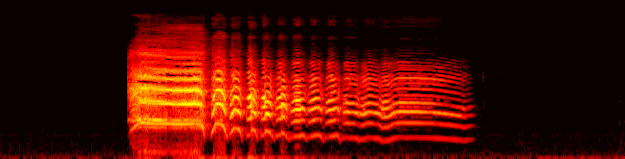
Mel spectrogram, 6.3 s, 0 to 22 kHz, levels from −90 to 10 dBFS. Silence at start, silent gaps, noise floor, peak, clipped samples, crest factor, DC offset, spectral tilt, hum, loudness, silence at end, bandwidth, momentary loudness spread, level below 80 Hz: 1.3 s; none; -75 dBFS; -2 dBFS; under 0.1%; 20 dB; under 0.1%; 2 dB/octave; none; -16 LUFS; 1.6 s; 15 kHz; 17 LU; -62 dBFS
